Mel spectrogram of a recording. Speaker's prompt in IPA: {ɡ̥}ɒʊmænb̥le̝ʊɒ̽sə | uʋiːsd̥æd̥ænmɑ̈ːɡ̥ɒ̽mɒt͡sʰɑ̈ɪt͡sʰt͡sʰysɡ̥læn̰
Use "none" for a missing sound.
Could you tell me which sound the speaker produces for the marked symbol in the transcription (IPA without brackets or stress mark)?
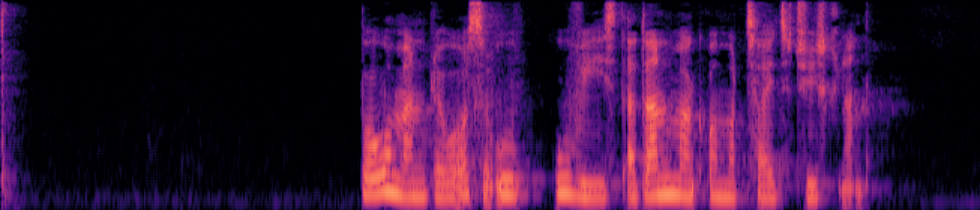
b̥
